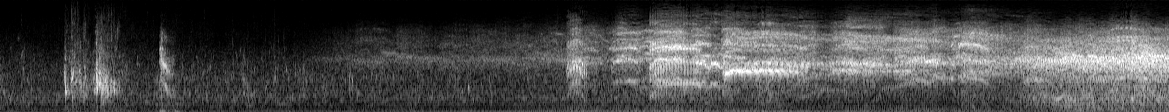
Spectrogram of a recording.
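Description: Black-billed gulls calling: a few separate calls in the first two seconds, then a dense chorus of many gulls that builds from about four seconds in and is loud from about six seconds on.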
